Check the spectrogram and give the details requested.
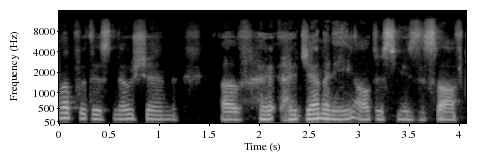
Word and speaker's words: hegemony: And he thought up a concept of hegemony, I think hegemony, we use a hard G.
